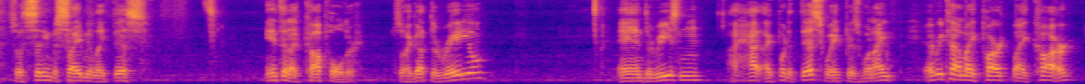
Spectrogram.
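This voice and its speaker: Mellow, rambling older man, casual show-and-tell. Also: mid-range voice, slightly rough. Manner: rambling, repetitive, plain-spoken. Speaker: hobbyist demonstrating a homemade radio mount.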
